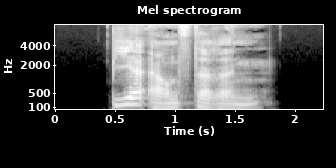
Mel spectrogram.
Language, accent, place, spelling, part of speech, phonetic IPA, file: German, Germany, Berlin, bierernsteren, adjective, [biːɐ̯ˈʔɛʁnstəʁən], De-bierernsteren.ogg
- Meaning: inflection of bierernst: 1. strong genitive masculine/neuter singular comparative degree 2. weak/mixed genitive/dative all-gender singular comparative degree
